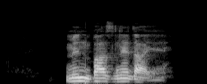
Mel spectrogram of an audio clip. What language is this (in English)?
Kurdish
